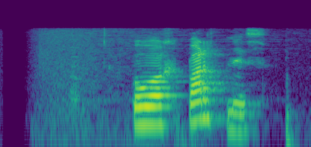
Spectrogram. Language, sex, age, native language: Icelandic, male, 8, Icelandic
